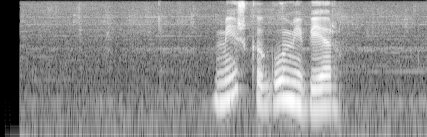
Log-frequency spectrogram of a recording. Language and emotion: Russian, neutral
